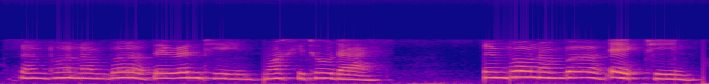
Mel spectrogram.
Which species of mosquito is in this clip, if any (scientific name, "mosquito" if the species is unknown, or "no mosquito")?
no mosquito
